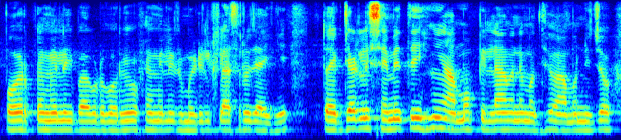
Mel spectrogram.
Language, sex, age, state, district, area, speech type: Odia, male, 18-30, Odisha, Rayagada, rural, spontaneous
